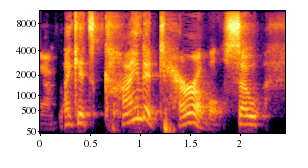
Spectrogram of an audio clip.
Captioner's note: none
